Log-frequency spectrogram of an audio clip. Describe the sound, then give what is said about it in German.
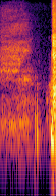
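A single sharp sneeze: a short soft intake of breath, then an abrupt loud, hissing burst that cuts through the quiet background at the end. “Gesundheit.”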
